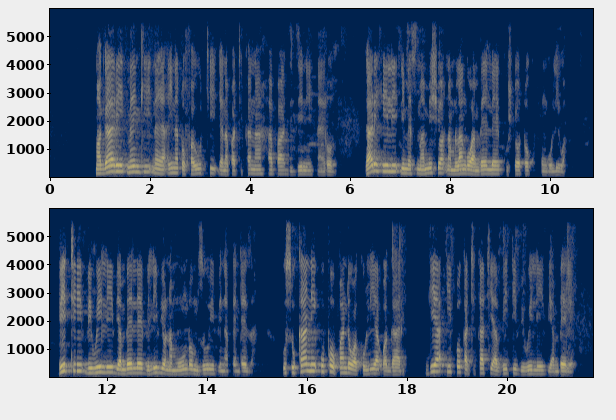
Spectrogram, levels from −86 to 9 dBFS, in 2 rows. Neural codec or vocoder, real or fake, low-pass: none; real; 5.4 kHz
